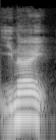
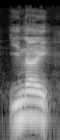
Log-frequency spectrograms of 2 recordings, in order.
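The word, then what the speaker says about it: 以内: 이내, 어떠한 범위 이내의 발음은 이나이, 이나이.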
